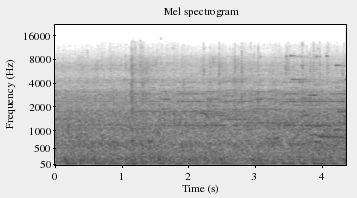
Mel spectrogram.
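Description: Airport terminal hall ambience: indistinct background voices over a low steady hum, with the rumble and clicks of a luggage trolley and wheeled suitcases rolling across the hard floor.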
